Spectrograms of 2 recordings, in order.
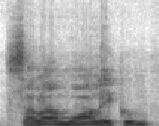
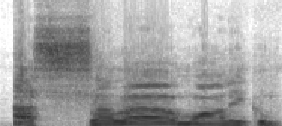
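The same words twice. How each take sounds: First: The word is said without the full 'salam'. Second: The word keeps the full 'salam' sound. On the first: The speaker calls it wrong. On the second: The speaker calls it right.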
